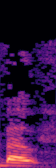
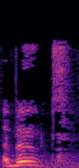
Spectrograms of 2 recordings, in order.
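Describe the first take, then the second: First: The vowel sounds like the one in 'out'. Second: The vowel sounds like the one in 'boot'. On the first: This is how the speakers actually say it. "to make Americans laugh, you need to say out and about" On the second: This is how outsiders imagine the speakers say it. "People think we say aboot"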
